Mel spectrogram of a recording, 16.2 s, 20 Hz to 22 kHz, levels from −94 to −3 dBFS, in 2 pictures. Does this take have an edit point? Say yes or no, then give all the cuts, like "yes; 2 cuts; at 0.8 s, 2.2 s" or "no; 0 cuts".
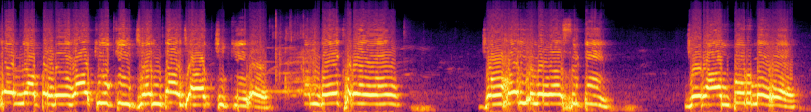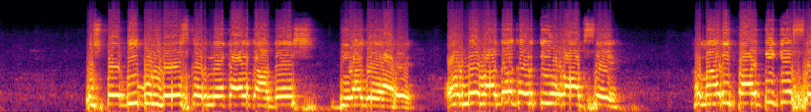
yes; 2 cuts; at 3.1 s, 12.4 s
